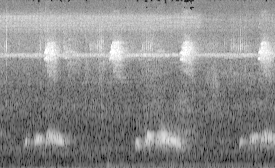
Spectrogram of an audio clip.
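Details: Spotted dove in a cage, a northern Vietnamese decoy bird of three years, delivering three unhurried mellow cooing phrases roughly two seconds apart, punctuated by bright high chirps over a steady faint whine.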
